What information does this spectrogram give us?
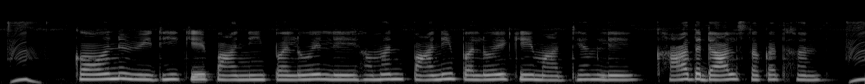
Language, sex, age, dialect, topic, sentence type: Chhattisgarhi, female, 25-30, Northern/Bhandar, agriculture, question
